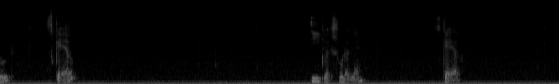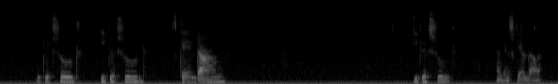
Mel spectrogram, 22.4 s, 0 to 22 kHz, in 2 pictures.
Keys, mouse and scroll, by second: 1.1 s, 4.4 scroll down 2, 4.6-6.3 middle drag, 6.3 e, 8.6 s, 11.4 e, 13.1 e, 14.7 s, 16.9-17.2 scroll up 3, 17.2-19.5 middle drag, 19.5 e, 21.5 s.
